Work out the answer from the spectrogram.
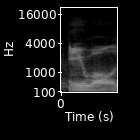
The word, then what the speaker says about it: AWALT: is a w t or awalt is how I pronounce it and it's used to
